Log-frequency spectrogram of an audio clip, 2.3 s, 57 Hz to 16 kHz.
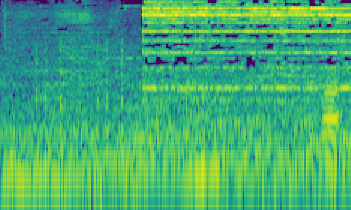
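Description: Aristocrat Lucky 88 video slot machine's electronic game sounds as a new spin starts, with a steady chord of high electronic tones coming in about a second in.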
